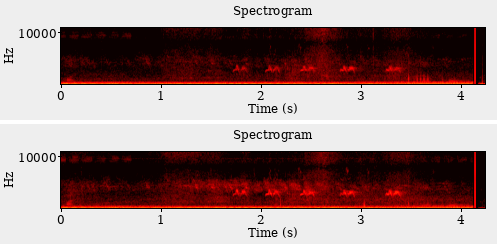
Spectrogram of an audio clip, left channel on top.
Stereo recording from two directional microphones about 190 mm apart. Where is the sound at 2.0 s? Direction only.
Centre (ahead or behind).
